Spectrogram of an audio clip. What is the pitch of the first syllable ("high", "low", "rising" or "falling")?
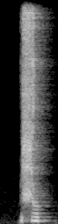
high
